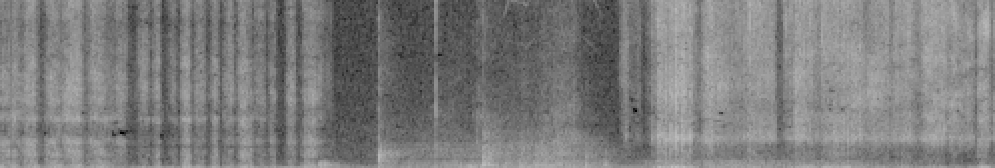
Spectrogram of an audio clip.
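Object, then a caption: Plastic whiteboard eraser with felt pad. Fingernails scratch and tap against a grey whiteboard eraser, a plastic body with a felt pad, held close beside the microphone. Quick, rhythmic scratching strokes come first, then a quieter, softer rubbing passage, and finally a louder, bright, brushy scratching that fills out the high end.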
